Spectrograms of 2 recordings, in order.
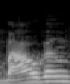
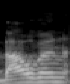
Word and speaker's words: Vaughan: You spell the word Vaughan, V-A-U-G-H-A-N. ¿Y cómo se pronuncia en realidad? No se dice Vaughan, aunque aquí sí. Se dice Vaughan. Vaughan? Vaughan, así.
